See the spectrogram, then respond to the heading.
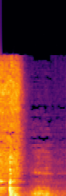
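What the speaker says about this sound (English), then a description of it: "we're going to spray this bundt pan" A bundt pan gets a coat of cooking spray: one short, loud hissing burst at the start, then a quieter rubbing or sputtering tail as the spray settles.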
